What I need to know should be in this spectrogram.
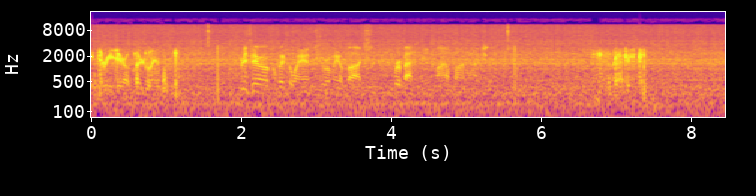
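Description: A man speaks briefly and calmly through a headset intercom.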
